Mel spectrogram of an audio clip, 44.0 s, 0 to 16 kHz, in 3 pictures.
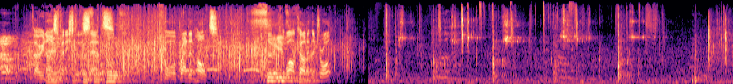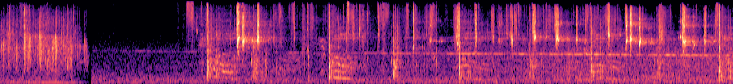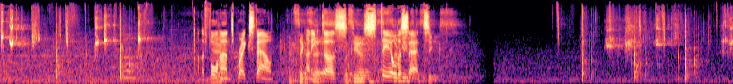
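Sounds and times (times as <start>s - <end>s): tennis ball bouncing: 7.7s - 12.9s.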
